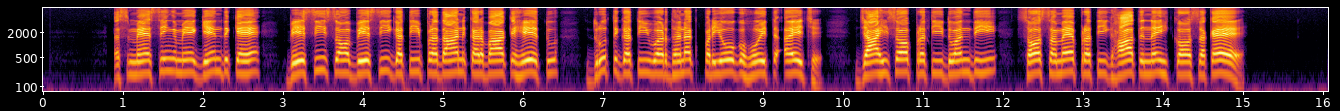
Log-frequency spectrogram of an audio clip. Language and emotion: Maithili, neutral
